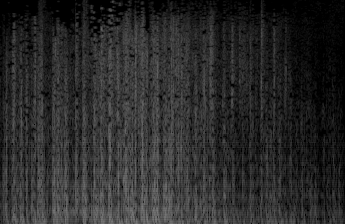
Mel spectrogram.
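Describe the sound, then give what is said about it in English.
A rapid, dense barrage of fireworks bursting at the end of American holiday festivities, overlapping cracks and booms rolling together loudly for a few seconds before easing slightly, with no voices. “The festivities usually end with a brilliant fireworks show.”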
